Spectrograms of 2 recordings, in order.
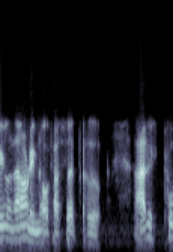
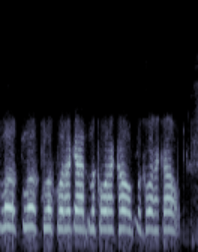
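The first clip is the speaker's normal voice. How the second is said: put-on excited scream, much higher; 12 semitones higher, 4 dB quieter than usual. Retelling running to his grandparents as a boy with his catch, retelling excited screaming. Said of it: "and I'm screaming".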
